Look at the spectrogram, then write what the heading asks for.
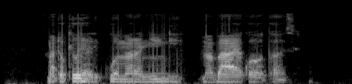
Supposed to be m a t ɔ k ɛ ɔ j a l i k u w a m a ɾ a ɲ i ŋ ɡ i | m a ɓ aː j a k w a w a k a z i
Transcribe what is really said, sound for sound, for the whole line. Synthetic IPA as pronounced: m a t ɔ k ɛ ɔ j a l i k u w a m a ɾ a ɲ i ŋ ɡ i | m a ɓ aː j a k w a w a k a z i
